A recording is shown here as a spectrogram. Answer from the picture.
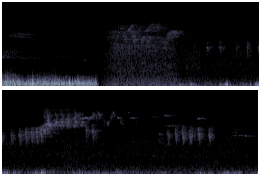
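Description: Low rumbling noise on the microphone that cuts off suddenly about two seconds in, then small birds singing faintly: trilled phrases of quick chirps, one rising at the end, and another short series near the end.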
